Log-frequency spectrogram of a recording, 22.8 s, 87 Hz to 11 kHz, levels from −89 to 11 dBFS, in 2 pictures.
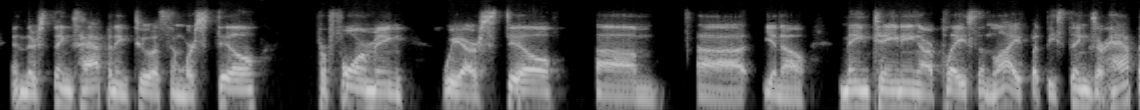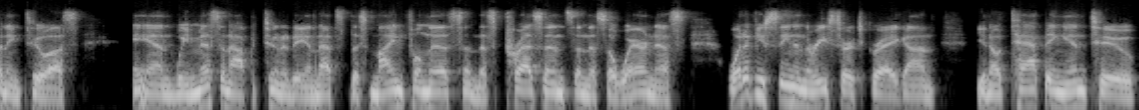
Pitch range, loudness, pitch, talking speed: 85-105 Hz, -17 LUFS, 95 Hz, 150 wpm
